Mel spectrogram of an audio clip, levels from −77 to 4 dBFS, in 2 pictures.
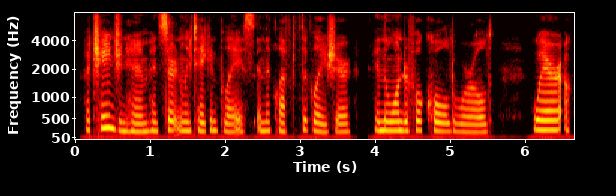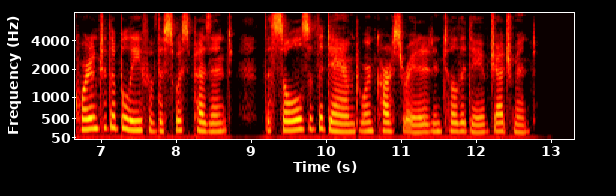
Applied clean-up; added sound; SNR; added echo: none; none; none; none.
